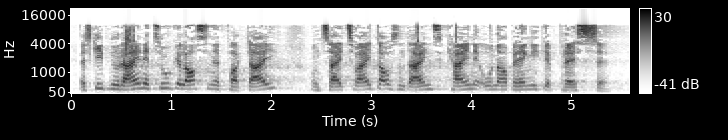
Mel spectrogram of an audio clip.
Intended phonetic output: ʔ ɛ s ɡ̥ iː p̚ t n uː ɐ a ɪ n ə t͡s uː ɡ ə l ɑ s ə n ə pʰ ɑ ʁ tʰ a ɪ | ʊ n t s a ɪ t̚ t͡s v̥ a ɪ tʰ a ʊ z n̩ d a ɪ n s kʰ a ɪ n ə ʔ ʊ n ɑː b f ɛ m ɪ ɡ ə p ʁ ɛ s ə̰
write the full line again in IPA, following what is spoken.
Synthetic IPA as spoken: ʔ ɛ s ɡ̥ iː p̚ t n uː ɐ a ɪ n ə t͡s uː ɡ ə l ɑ s ə n ə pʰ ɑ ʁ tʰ a ɪ | ʊ n t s a ɪ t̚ t͡s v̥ a ɪ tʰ a ʊ z n̩ d a ɪ n s kʰ a ɪ n ə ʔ ʊ n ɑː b h ɛ ŋ ɪ ɡ ə p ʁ ɛ s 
